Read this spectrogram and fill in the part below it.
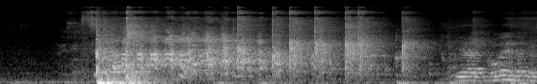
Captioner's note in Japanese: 拍手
